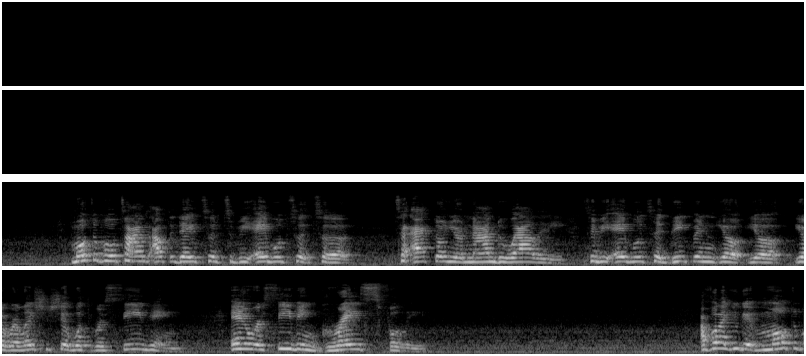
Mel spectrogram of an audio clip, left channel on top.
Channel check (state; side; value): silent; left; digital silence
